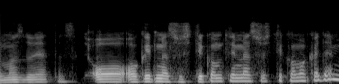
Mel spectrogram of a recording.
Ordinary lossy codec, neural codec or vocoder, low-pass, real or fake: Opus, 16 kbps; none; 7.2 kHz; real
